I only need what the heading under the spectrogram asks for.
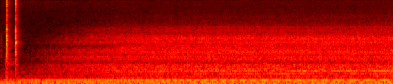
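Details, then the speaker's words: Bathroom fan after freeing and oiling seized motor (previously humming, blade barely turning): a couple of clicks, then even quiet hum on high, no scraping; running smoothly. "that fan is running incredibly smooth that is working so much better now guys"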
